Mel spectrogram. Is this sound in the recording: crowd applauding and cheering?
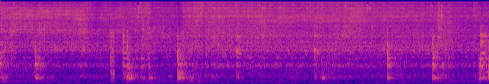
no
